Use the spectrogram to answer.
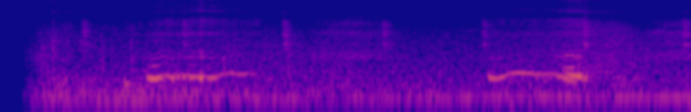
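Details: A wife snoring in sleep in a quiet room: two soft, low rattling snores on the in-breath, a few seconds apart; snoring.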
